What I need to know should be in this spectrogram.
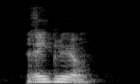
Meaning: sticky rice
- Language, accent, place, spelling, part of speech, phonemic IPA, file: French, France, Paris, riz gluant, noun, /ʁi ɡly.ɑ̃/, LL-Q150 (fra)-riz gluant.wav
